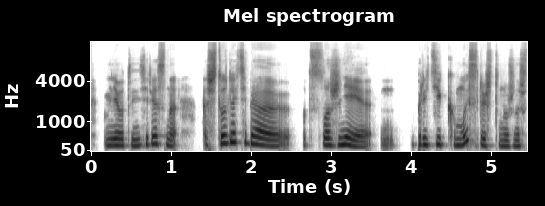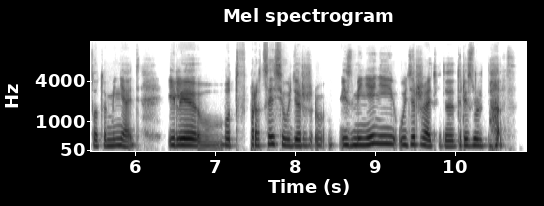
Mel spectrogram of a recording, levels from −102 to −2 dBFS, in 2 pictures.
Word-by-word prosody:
Мне 215 +1 +1
вот 210 0 -4
интересно, 235 +1 -3 0.3
а - - -10
что 270 0 +2
для 315 +2 +3
тебя, 240 -11 +2
вот, 215 - -17
сложнее: 225 -5 +1
м, - - -14 0.3
прийти 240 -1 -1
к 235 - -9
мысли, 220 - -1
что 205 -1 -9
нужно 195 0 -3
что-то 195 0 -5
менять, 205 +1 -2 0.3
или 220 -1 +7
в, 110 - -9
вот, 215 -2 -2
в - - -28
процессе 235 +2 0
удерж 210 0 0
м, 215 - -8 0.2
изменений 230 +4 +3
удержать 235 -4 +1
вот - - -16
этот 185 +3 -2
результат? 210 -1 -2
220 Hz, 160 wpm, -21 LUFS, 205-235 Hz, 0.3 s, или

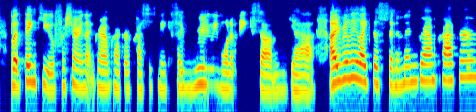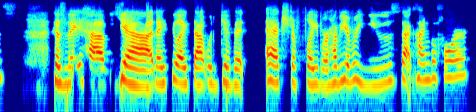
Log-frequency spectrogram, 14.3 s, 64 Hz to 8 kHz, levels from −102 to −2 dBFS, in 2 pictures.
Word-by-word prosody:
But 300 - +2
thank 240 -1 -1
you 180 -6 -8
for 190 +4 -17
sharing 200 -2 -6
that 180 - -10
graham 180 -2 -5
cracker 180 -2 -12
crust 170 0 -14
with 195 - -26
me 175 -2 -17
'cause 185 +1 -17
I - - -14
really 210 0 -9
wanna 175 -2 -8
make 175 0 -12
some. 165 0 -7
Yeah, 160 -2 -7 0.2
I 220 +2 +6
really 280 +3 -2
like 240 -2 +2
the 225 - -5
cinnamon 220 +2 -11
graham 250 -1 -4
crackers 285 +3 -5 0.6
'cause 235 -4 +2
they 220 +1 -2 0.2
have 210 -3 +7
yeah, 210 -6 +8
and 200 +4 0
I 220 0 0
feel 270 - -2
like 220 -1 +4
that 215 -2 +5
would 215 -3 -8
give 225 -3 -4
it 205 -1 -2 0.3
extra 235 -1 +2
flavor. 215 -3 -2
Have 230 +3 -1
you 255 -1 +1
ever 265 +3 -4
used 220 +2 -12
that 260 -1 +2
kind 260 -1 -2
before? 295 +2 -3
220 Hz, 195 wpm, -22 LUFS, 195-250 Hz, 0.6 s, yeah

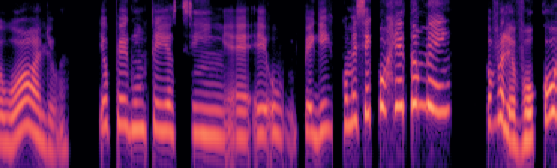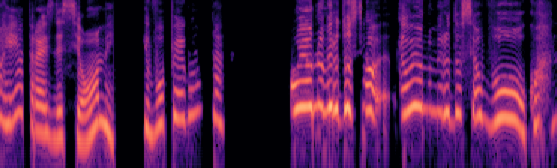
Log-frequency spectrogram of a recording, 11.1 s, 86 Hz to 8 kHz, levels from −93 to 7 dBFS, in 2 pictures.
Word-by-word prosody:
eu 175 - -5
olho 205 - -2 0.3
eu 270 +1 -6
perguntei 250 -3 -4
assim, 220 -2 -6
eh, 200 -1 -8
eu 215 0 -5
o 225 - -6
o - - -22
peguei 230 +2 -5
comecei 305 +6 0
correr 460 0 +3
também. 470 -5 +3 0.4
Eu 290 - -3
falei: 320 - +2
"Eu 180 - 0
vou 190 +4 +2
correr 335 - +1
atrás 235 - -2
desse 200 -1 -4
homem 245 +6 +1 0.3
e - - +1
vou 270 +6 -2
perguntar 345 -1 -6 0.6
qual 415 +3 +6
é 455 - +8
o - - +9
número 450 -1 +6
do 440 0 +8
seu? 410 - -5 0.3
Qual 390 +4 +3
é 460 - +6
o - - 0
número 395 -1 -2
do 380 -1 -2
seu 345 -2 -2
voo? 310 -4 +3
Qual?". 280 +2 -5
280 Hz, 205 wpm, -21 LUFS, -, 0.6 s, o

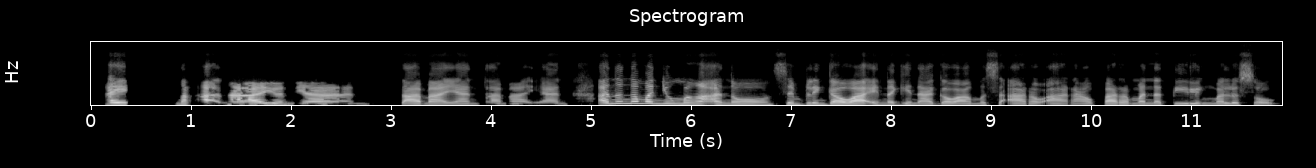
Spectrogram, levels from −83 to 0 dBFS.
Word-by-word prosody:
Ay, 270 0 +8 0.5
naka - - +2 0.2
na 215 0 +8
yun 200 -1 +1
yan, 175 -5 +1 0.4
tama 175 -1 +2
yan, 155 -1 -4
tama 155 -1 -6 0.2
yan. 155 +1 -7 0.3
Ano 315 +4 +3
naman 350 -4 +2
yung 300 -1 -4
mga 260 -8 +2
ano 200 0 -4
simpleng 225 0 -5
gawain 200 -3 +4
na 190 - -1
ginagawa 165 -4 -2
mo 160 - -13
sa 170 0 -10
araw-araw 160 -3 -4
para 185 -2 +1
manatiling 175 +1 -5
malusog? 160 - -7
180 Hz, 120 wpm, -25 LUFS, 160-210 Hz, 0.5 s, Ay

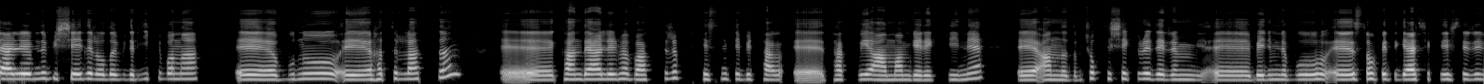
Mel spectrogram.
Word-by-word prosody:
değerlerimde 250 +1 +5
bir 260 - -5
şeyler 245 +1 +2
olabilir. 230 -1 0
İyi 255 +3 -11
ki 265 0 -16
bana, 255 0 0 0.4
eee, 220 -1 +4
bunu, 255 +3 +1
eee, 220 0 +4
hatırlattın. 260 - -1 0.4
Eee, 105 +4 +1
kan 240 0 +2
değerlerime 240 +1 +3
baktırıp 230 +6 -2 0.2
kesinlikle 240 0 -5
bir 235 - -4
tak 215 -1 -1
eee, 95 +1 0
takviye 220 +2 -1
almam 215 0 +1
gerektiğini, 220 +6 -2 0.3
eee, 210 +1 +3
anladım. 210 -2 -1
Çok 275 +2 -4
teşekkür 260 -1 -5
ederim, 225 -3 0
eee, 205 0 -2
benimle 220 0 -1
bu, 230 +1 +2
eee, 225 +2 +4
sohbeti 240 -1 -1
gerçekleştirdiğin 235 0 +1
230 Hz, 135 wpm, -21 LUFS, 220-250 Hz, 0.4 s, değerlerimde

